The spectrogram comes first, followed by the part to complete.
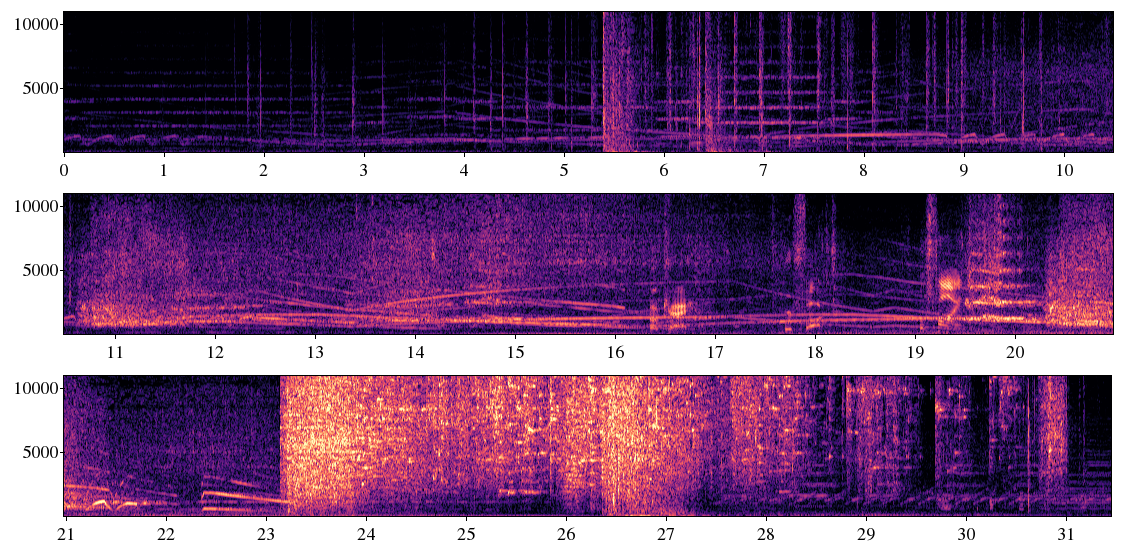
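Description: Several police sirens wailing at once, their rising and falling tones overlapping, under a low steady film score. There are sharp crashes about five to six seconds in and a loud shattering burst near the end.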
